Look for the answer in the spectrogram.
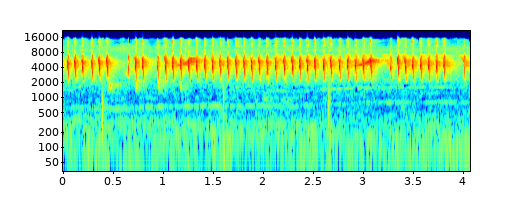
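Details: Plain prinia, known locally as klik klik, in a training recording for young birds: bursts of quick, bright, high clicks in a rattling series, interrupted by short gaps, over quiet background noise.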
